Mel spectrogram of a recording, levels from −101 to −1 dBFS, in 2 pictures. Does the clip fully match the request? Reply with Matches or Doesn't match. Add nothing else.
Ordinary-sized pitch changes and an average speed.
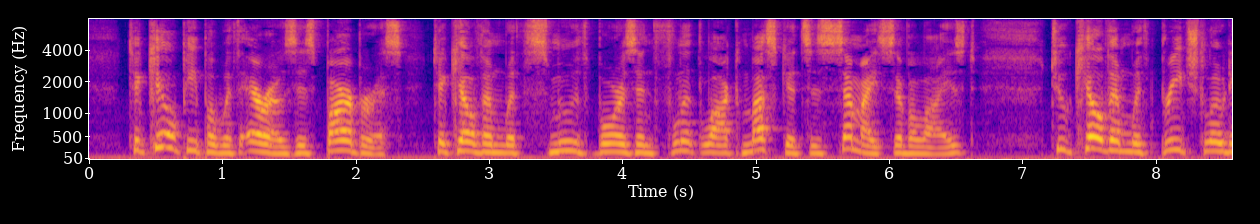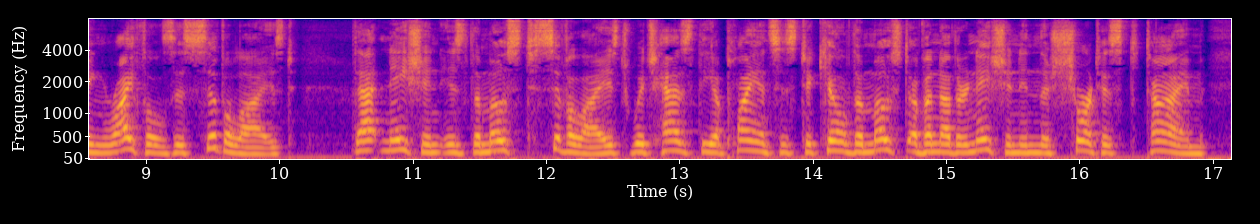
Matches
